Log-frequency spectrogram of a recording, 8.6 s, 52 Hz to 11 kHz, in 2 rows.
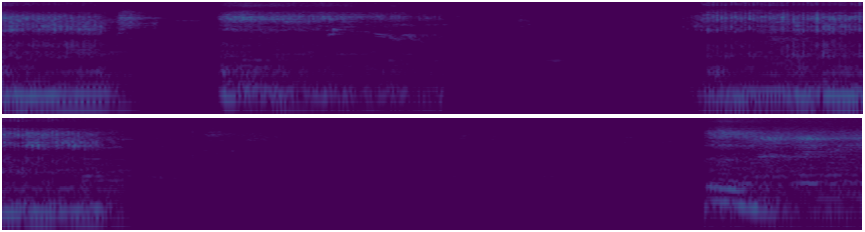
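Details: Dog (female) sleeping, snoring continuously: repeated loud rumbling snores, about 15 breaths a minute, with quiet pauses between; snoring.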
